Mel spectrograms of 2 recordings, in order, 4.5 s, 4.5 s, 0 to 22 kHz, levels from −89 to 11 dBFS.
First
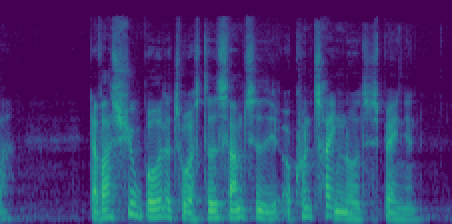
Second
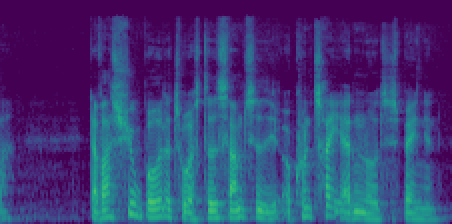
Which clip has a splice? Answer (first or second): first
